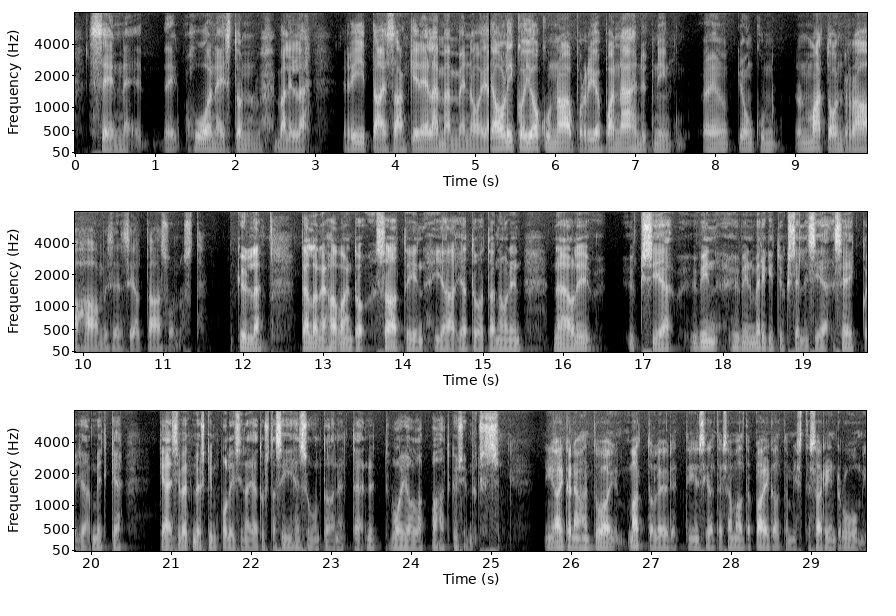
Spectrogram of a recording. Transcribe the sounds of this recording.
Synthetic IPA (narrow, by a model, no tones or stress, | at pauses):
sen | nehuoneist̪onʋælilːæ | riːt̪ɑisɑːŋkinelæmæmːenoːjɑjɑolikojokunɑːpurijopɑnæhnyt̪niːŋ | joŋkun | mɑt̪onrɑːhɑːmisensielt̪æɑsunːo̰st̪ɑ̥ | kylːæt̪ælːænehɑʋɑint̪osɑːt̪iːnjɑjɑt̪uot̪ɑnoˑininnæːoli | yksiæhyʋinhyʋimmerkit̪ykselːisiæseikːojɑmit̪kæ | kæːnsiʋæt̪myøskimpoliːsinɑjɑt̪ust̪ɑsiːhensuːnt̪ɑːnet̪ːænyt̪ʋoiolːɑppɑhɑt̪kysymykse̥s | niːɑikɑnɑhɑnt̪uomɑt̪ːoløytet̪ːiːnsielt̪æsɑmɑlt̪ɑpɑikɑlt̪ɑmist̪æsɑrinruːmi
